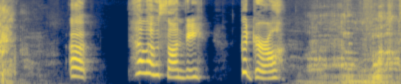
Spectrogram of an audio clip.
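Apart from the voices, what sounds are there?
bengal tiger roaring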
